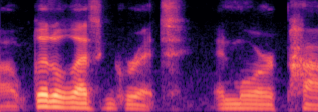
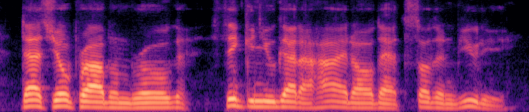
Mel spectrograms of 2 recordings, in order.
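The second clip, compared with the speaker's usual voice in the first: normal talking voice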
